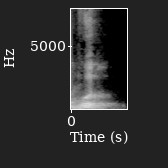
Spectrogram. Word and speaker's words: would: Terus ini bajanya wood. W. Jadi L-nya hilang jadi wood gitu.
